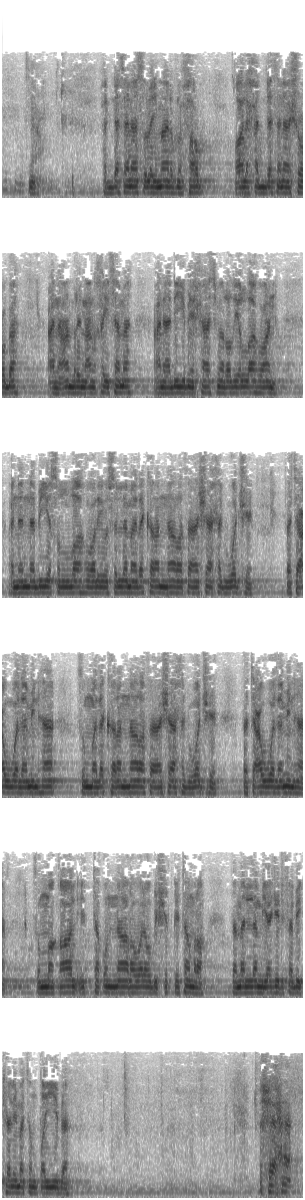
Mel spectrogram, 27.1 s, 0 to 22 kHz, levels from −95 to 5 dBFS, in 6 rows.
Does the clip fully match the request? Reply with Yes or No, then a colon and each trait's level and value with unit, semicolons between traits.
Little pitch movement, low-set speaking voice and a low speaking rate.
No: narrow, 0.8 semitones; low, 115 Hz; average, 110 wpm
